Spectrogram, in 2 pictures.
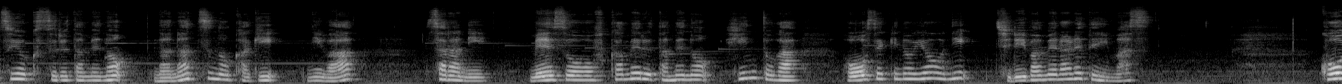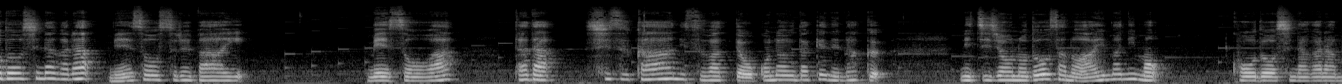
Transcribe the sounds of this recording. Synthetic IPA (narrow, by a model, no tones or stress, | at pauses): t͡sɨjo̞kɯ̟̥sɨɾɯ̟t̪ame̞no̞ | nanat͡sɨno̞kaɡʲi | ɲ̟iβa | saɾaɲ̟i | me̞ːso̞ːɸɯ̟̥kame̞ɾɯ̟t̪ame̞no̞çĩnt̪o̞ɡa | ho̞ːse̞kʲino̞jo̞ːɲ̟it͡ɕiɾʲibame̞ɾaɾe̞t̪e̞imasɨ̥ | ko̞ːd̪o̞ːɕinaɡaɾame̞ːso̞ːsɨɾɯ̟baːi | me̞ːso̞ːβa | t̪ad̪a | ɕizɨkaɲ̟isɨβat̪ːe̞o̞ko̞naɯ̟d̪ake̞d̪e̞nakɯ̟ | ɲ̟it͡ɕiʑo̞ːno̞d̪o̞ːsano̞aimaɲ̟imo̞ | kʰo̞ːd̪o̞ːɕinaɡaɾa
